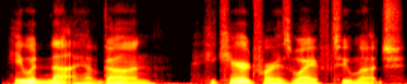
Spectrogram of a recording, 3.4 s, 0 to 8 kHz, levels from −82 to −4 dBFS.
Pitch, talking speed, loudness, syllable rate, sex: 115 Hz, 210 wpm, -19 LUFS, 4.4 syllables/s, male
